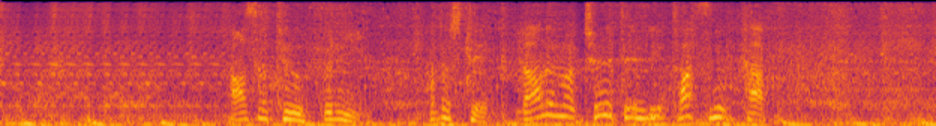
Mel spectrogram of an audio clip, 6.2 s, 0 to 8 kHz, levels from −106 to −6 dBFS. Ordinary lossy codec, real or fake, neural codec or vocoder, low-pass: none; fake; codec, 16 kHz, 1.1 kbps, Voila-Tokenizer; none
